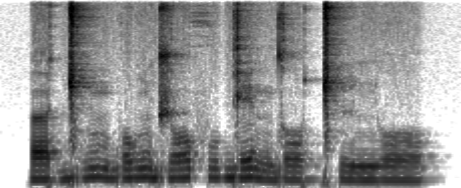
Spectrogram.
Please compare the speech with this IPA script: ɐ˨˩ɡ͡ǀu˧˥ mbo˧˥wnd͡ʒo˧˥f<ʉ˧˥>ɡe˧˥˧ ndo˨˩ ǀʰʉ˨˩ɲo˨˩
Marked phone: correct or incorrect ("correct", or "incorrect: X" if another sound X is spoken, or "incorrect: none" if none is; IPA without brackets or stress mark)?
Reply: incorrect: u˧˥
